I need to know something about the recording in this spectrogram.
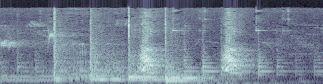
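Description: A dog barking several times in quick succession over light background music.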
